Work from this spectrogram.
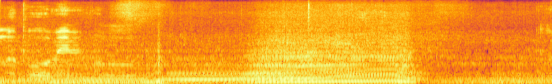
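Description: A Dodge Charger Scat Pack downshifts and pulls hard, its loud close engine note rising in pitch through a strong revving surge before dropping off, with a deep rumbling tone throughout.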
